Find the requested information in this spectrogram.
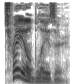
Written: trailblazer

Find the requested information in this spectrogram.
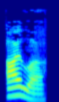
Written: Iyla

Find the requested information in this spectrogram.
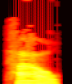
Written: hau

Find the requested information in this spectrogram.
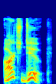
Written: archduke

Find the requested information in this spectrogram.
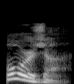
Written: orgeat

